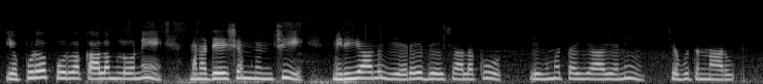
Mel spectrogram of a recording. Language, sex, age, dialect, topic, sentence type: Telugu, female, 25-30, Central/Coastal, banking, statement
